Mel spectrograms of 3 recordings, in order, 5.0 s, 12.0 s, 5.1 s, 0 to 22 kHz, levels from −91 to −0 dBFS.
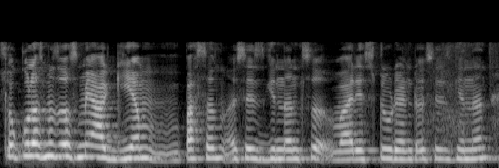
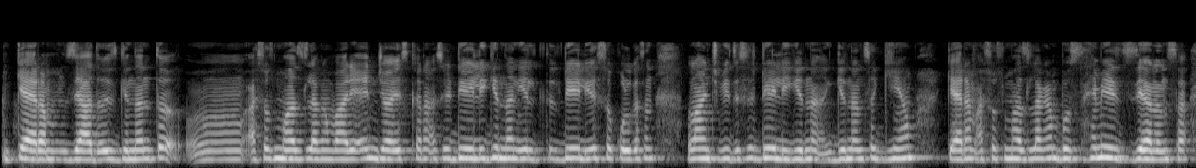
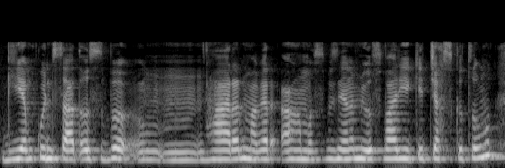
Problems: background sounds at intervals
